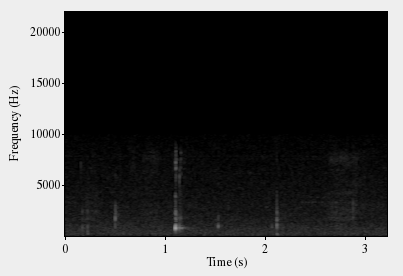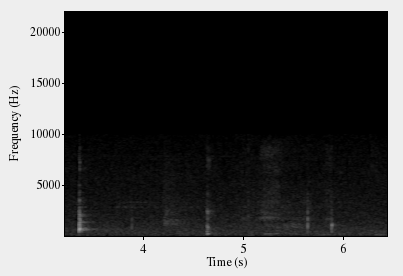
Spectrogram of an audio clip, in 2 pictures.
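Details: Infant girl about 2½ months old with hiccups: short, sharp hiccup sounds repeating irregularly every one to two seconds in a quiet room.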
